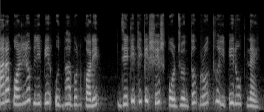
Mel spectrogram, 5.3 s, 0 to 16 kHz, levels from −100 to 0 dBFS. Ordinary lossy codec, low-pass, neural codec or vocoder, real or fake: none; 9.9 kHz; autoencoder, 22.05 kHz, a latent of 192 numbers a frame, VITS, trained on one speaker; fake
